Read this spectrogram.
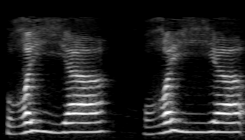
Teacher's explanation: ٹھیک ہے. غیا غیا غین کی آواز پر رہے گی، آگے یا باریک ہو جائے گا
